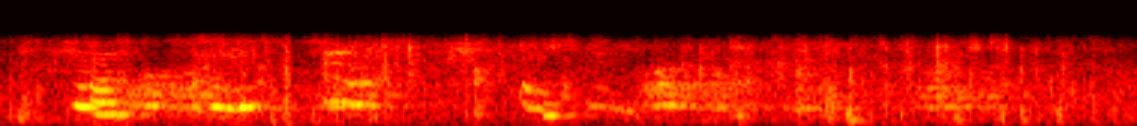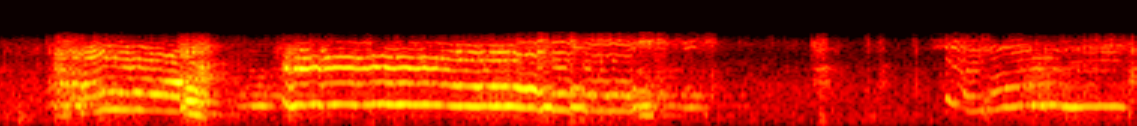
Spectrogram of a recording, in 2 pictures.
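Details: Pet dog singing, recorded on a phone: short whining yelps early, then long wavering harmonic howls that rise and fall for several seconds, with a person speaking at times.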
